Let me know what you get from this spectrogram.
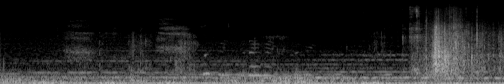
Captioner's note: woman crying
